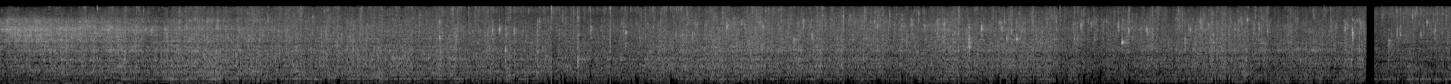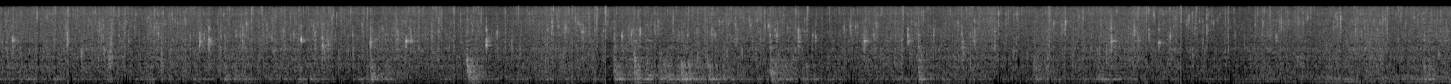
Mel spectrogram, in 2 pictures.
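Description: Battered pumpkin sticks and pumpkin seeds deep-frying in hot oil, a steady sizzling hiss with fine crackles. It cuts out for an instant about halfway through.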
